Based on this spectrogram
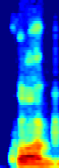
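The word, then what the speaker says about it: quahog: showed this shell and that's a qua a quag shell they pronounce it and um but there were wamp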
